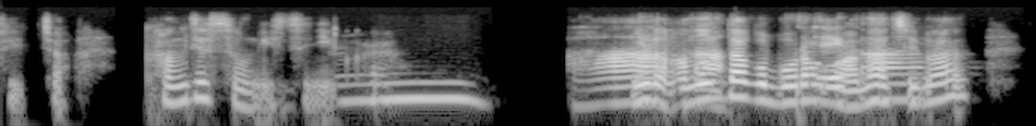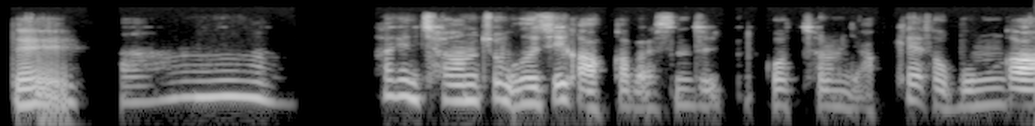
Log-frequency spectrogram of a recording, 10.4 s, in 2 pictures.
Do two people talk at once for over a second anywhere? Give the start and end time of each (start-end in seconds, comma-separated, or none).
3.1-4.6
